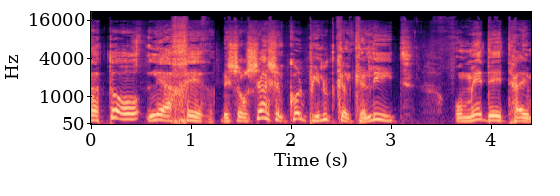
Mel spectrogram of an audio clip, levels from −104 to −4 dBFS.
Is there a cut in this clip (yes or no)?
no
